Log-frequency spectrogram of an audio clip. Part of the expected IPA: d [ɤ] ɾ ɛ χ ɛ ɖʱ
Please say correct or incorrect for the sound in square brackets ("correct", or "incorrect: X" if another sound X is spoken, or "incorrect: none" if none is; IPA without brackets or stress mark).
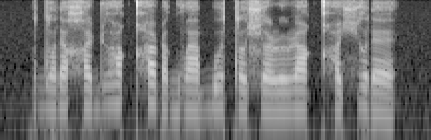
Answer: incorrect: ɔ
